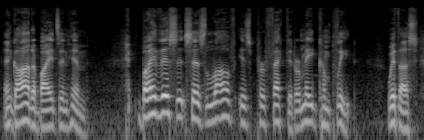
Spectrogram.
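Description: At an open-air beach service under a tent, a man in his fifties with a slightly high voice preaches a lively, unscripted sermon into a headset mic. The pastor, brought up Italian-American, speaks animatedly and conversationally, often restarting and turning to the audience with asides.

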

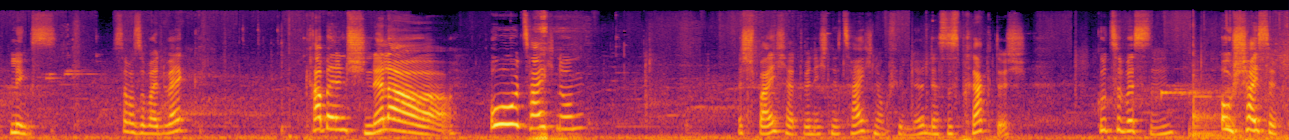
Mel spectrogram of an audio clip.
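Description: A young woman commenting on a horror game as she plays, chatty and exclaiming, sometimes swearing. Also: a little high. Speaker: let's play host.

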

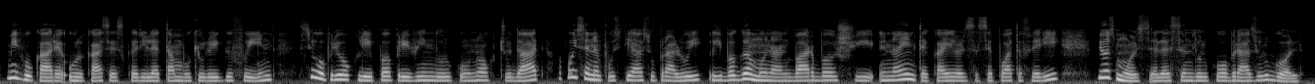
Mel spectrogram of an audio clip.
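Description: A woman narrating an audiobook of a novel in a steady, dramatic storytelling manner. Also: fairly low pitch, no echo. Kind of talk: audiobook reading.

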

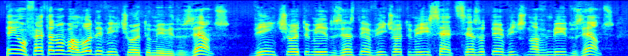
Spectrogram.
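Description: A man working as an auctioneer, repeating bids at a car auction and formally addressing the bidders. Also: high-pitched.

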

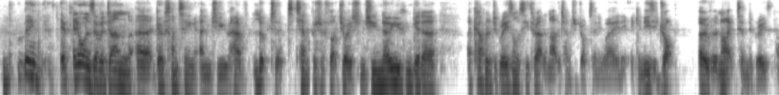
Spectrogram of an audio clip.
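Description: A man's voice: mid-range voice, fast, husky, low-quality recording. A man hosting a live chat over a video call, asking rambling questions full of fillers. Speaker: host. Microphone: video call webcam.

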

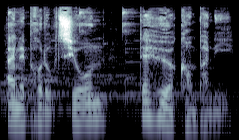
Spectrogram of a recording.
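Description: A man reading a children's audiobook as narrator, in calm, measured storytelling with a husky voice. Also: on the low side, music in the background.

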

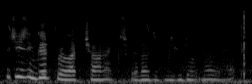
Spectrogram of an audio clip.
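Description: A woman's voice: mid-range voice, lively intonation, fast talker, heavy background noise. A woman filming a casual fishing vlog on a handheld phone outdoors by a pond, rambling to her viewers as she goes. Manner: rambling, chatty, talks to viewers as "guys". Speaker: fishing vlogger.

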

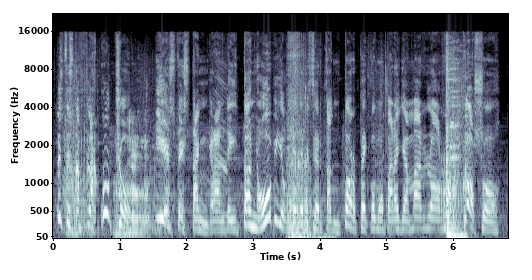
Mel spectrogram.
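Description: Gravelly, pompous supervillain. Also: male voice, high voice, animated, a little slow, over music. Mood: scornful, exasperated. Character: pompous, scornful, bickering male cartoon supervillain. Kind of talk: animated cartoon dub acting.

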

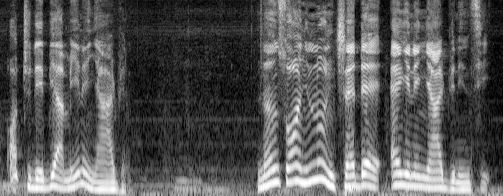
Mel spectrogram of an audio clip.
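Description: Animated Ghanaian man on studio mic. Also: brisk, soft background music. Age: middle-aged. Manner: animated, mixes Twi and English, pitch leaps up on questions. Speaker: radio studio guest. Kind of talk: radio studio discussion. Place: radio studio. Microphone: studio mic close to mouth.

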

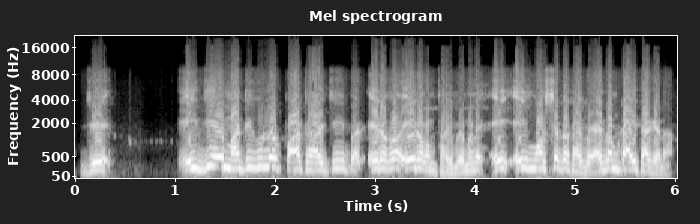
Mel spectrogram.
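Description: A man grower chats quickly and excitedly about his nursery, often repeating himself. His voice sits high and swings widely. The sound is dry and close. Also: no echo. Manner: excited, repetitive, quick explanations. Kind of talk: casual on-site chat. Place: outdoor plant nursery.

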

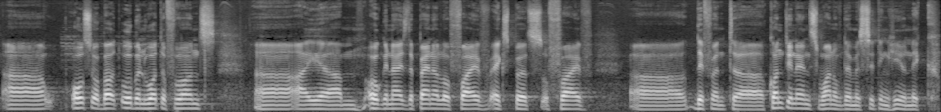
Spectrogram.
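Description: Middle-aged male keynote speaker, slightly high voice, halting delivery with lots of fillers, podium mic in a big hall. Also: clean tone. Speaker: keynote speaker, urban planner. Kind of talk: conference keynote lecture. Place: large dark lecture hall at a podium. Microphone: podium microphone.

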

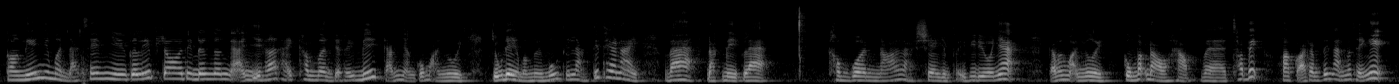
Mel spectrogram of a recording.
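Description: A breathy, bubbly young woman runs a cheerful language lesson for kids and parents. She repeats each word over and over with playful enthusiasm, her voice sitting in a middle pitch with a soft, airy edge. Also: fast. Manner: playful, bursts into high "ta-da!" reveals, drills words in repetition. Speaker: English teacher, channel founder.

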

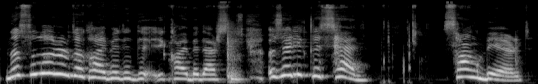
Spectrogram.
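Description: A woman's voice: high voice, very animated, unhurried. A woman voicing a stern pony team coach who scolds the players in a toy role-play. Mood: scolding.

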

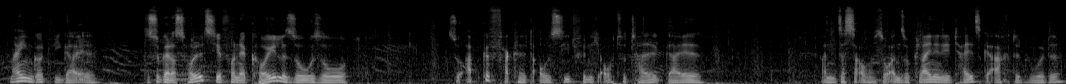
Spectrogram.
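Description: A German-accented man gives casual, rambling let's play commentary on a video game, often exclaiming at what appears on screen. His voice is on the low side and a little mellow. Slight background noise is audible.

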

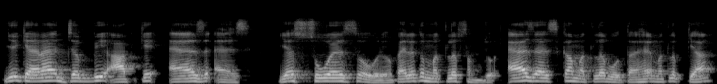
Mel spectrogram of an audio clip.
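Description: A young man teaching English grammar for exams, patiently explaining and often checking that students follow, reading example sentences out slowly. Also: mid-range voice, expressive, a little mellow. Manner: explains patiently, asks "ठीक है?" to check understanding. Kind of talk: exam-prep grammar lesson.

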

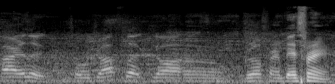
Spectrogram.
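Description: A man's voice: a little high, little pitch movement, normal speed. A man from running a playful public interview in a mall, teasing and laughing with people. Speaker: street interviewer. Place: busy mall. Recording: crowd and music behind.

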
